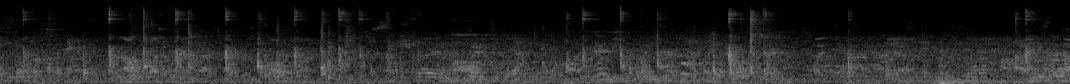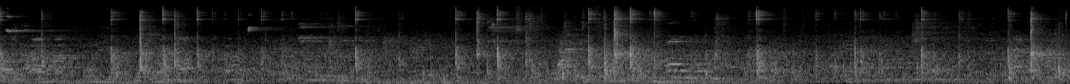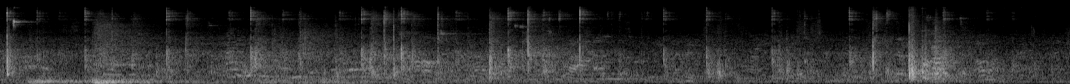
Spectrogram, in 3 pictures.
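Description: Table tennis ball clicking back and forth between paddles and table in rallies, many quick hits throughout, with voices chattering in the background.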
